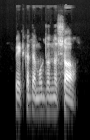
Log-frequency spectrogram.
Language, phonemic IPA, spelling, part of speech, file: Bengali, /ʃɔ/, ষ, character, LL-Q9610 (ben)-ষ.wav
- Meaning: The 41st character in the Bengali abugida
